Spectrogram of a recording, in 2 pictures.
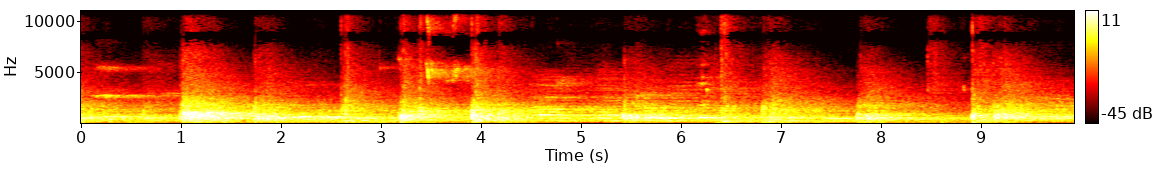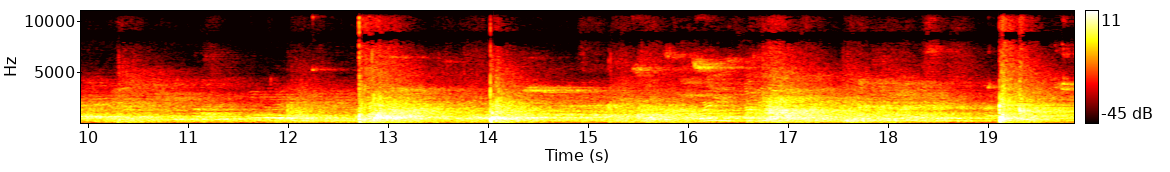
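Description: Paddles smack a ball back and forth with sharp cracks that echo in a large hall.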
